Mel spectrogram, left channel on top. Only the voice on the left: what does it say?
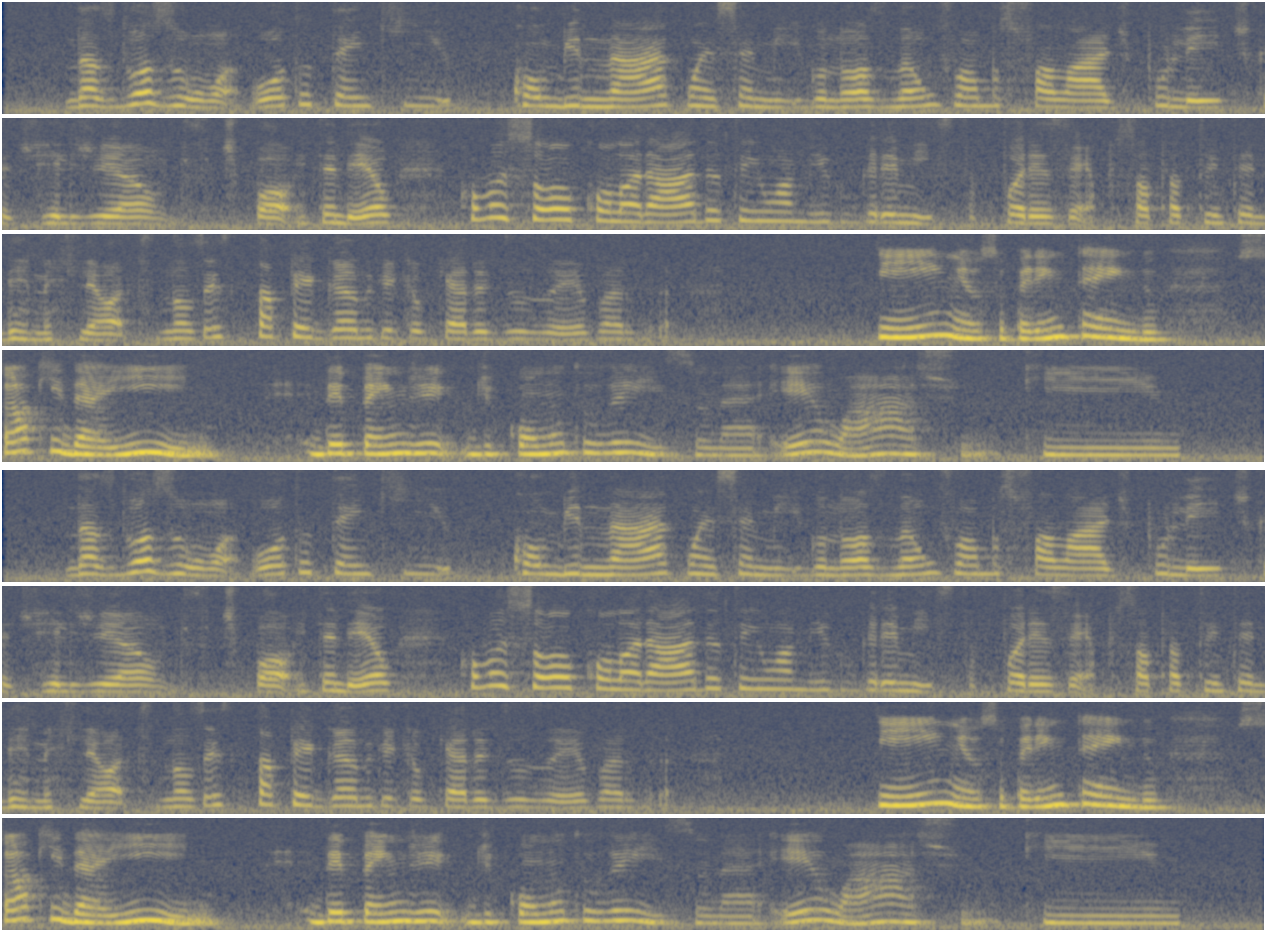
Sim, eu super entendo. Só que daí eh, depende de como tu vê isso, né? Eu acho que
